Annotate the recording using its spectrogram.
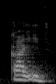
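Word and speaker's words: قايد: France Kaïd le Kaï mais quand on dit Kaid ça se comprend mais si on veut le prononcer avec la à la perfection il y a le K Kaid kaïde oui ça va alors dis-nous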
